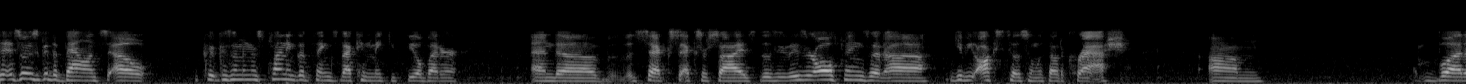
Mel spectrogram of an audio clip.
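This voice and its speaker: A young man with a high, soft voice talking unscripted at home, rambling with many ums and restarts. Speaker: vlogger. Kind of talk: unscripted casual monologue. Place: room at home. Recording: muffled lo-fi home recording.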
